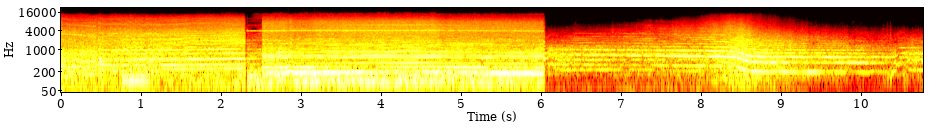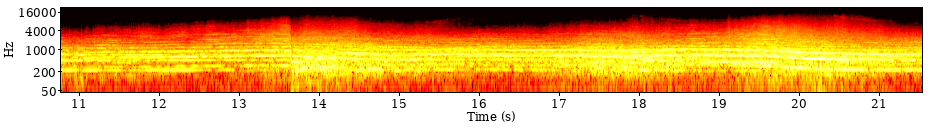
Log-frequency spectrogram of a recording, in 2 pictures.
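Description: A racing car engine screams at high revs, its pitch rising and dropping with gear changes.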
